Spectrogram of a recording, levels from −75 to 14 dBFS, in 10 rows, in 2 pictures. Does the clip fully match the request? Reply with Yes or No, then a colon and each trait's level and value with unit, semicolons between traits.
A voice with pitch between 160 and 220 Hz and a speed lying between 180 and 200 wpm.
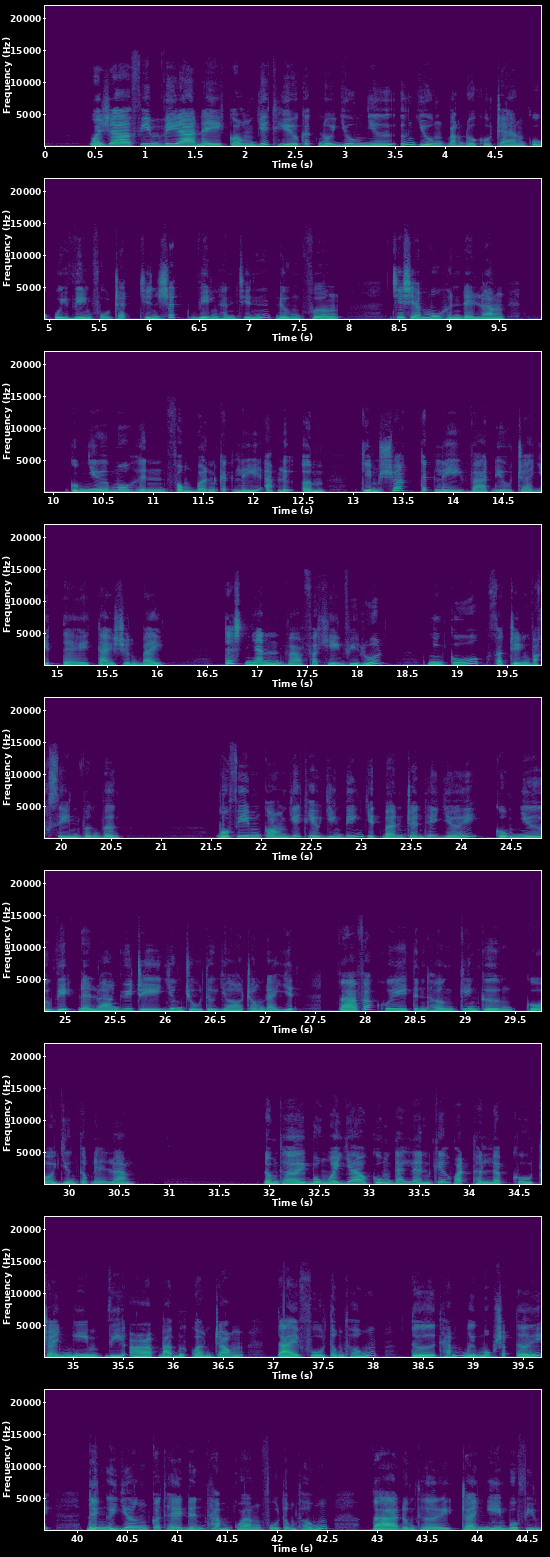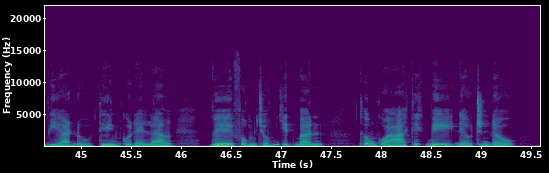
No: medium, 185 Hz; average, 210 wpm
